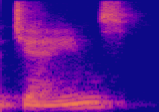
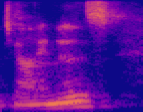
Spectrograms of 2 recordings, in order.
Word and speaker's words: Jaina: More correctly pronounced if you're using the Sanskrit pronunciation of Jainas, because it's spelled J-A-I, the phonemes are J-R-E, Jaina. But in Hindi, often the last A is dropped off a Sanskrit term. So you get Jain, and then anglicized it becomes Jain.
